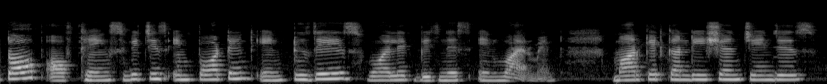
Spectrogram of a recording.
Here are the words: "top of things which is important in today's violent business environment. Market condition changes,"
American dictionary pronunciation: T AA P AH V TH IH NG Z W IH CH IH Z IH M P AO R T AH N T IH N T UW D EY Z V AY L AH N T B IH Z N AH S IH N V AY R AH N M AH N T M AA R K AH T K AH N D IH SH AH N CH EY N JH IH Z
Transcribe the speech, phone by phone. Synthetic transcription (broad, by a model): T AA P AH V T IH NG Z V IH CH IH Z IH M P AO R T AH N T IH N T UW D EY Z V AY L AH T B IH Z N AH S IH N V AY AH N M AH N T M AA R K AH T K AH N D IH SH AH N CH EY N JH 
